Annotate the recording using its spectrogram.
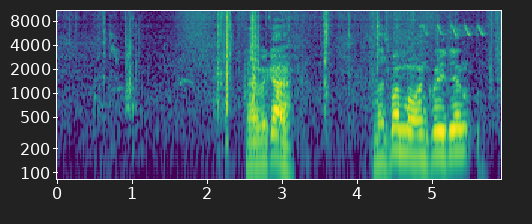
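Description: A plastic tray scrapes and knocks as it is lifted and set down.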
